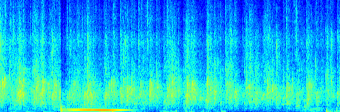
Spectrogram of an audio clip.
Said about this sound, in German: Dann vielen, vielen Dank für …. Noch einmal einen Applaus vielleicht.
